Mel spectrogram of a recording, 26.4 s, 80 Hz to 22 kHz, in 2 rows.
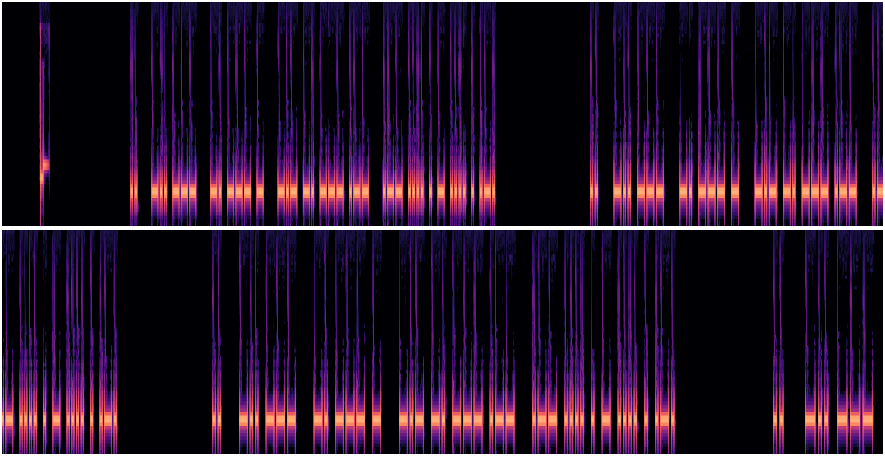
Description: Morse code, heard as a keyed tone, about 33 wpm, 700 Hz. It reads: I DO NOT KNOW WHETHER I DO NOT KNOW WHETHER I DO NOT KNOW WHETHER I DO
